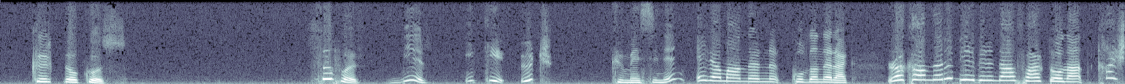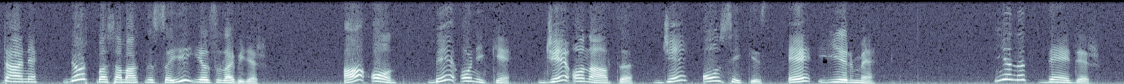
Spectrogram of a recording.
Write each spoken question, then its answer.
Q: 0, 1, 2, 3 kümesinin elemanlarını kullanarak rakamları birbirinden farklı olan kaç tane 4 basamaklı sayı yazılabilir?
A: Yanıt D'dir.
